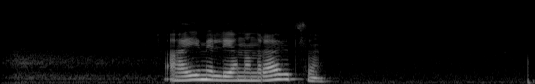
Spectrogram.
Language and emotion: Russian, neutral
